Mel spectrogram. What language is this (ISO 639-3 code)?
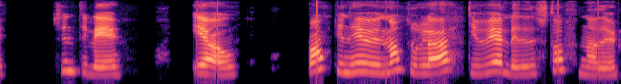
isl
